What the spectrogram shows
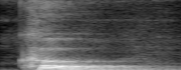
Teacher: ख म्हणताना क अधिक ह मिसळला जातो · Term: महाप्राण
